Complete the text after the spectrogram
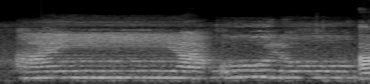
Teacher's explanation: لیحکما ليحكم لیحکما ليحكم بینہم بينهم بینہم بينهم بینہم بينهم ان یقولوا أن يقولوا جی نون پہ نون کو ہم نے یا میں مدغم کرنا ہے، ادغام غنے کے ساتھ ہونا ہے، اور قو اور لو دونوں کے بعد واو مدہ ہیں، لہٰذا ان کو لمبا کریں گے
